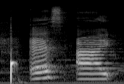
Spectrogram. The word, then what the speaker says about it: Siobhan: The second one, S-I-O-B-H-A-N. Pronounce it, I'm giving you 2 seconds. Good. Now the pronunciation is Siobhan.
